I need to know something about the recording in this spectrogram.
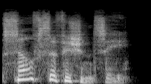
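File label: "self-sufficiency", British English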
